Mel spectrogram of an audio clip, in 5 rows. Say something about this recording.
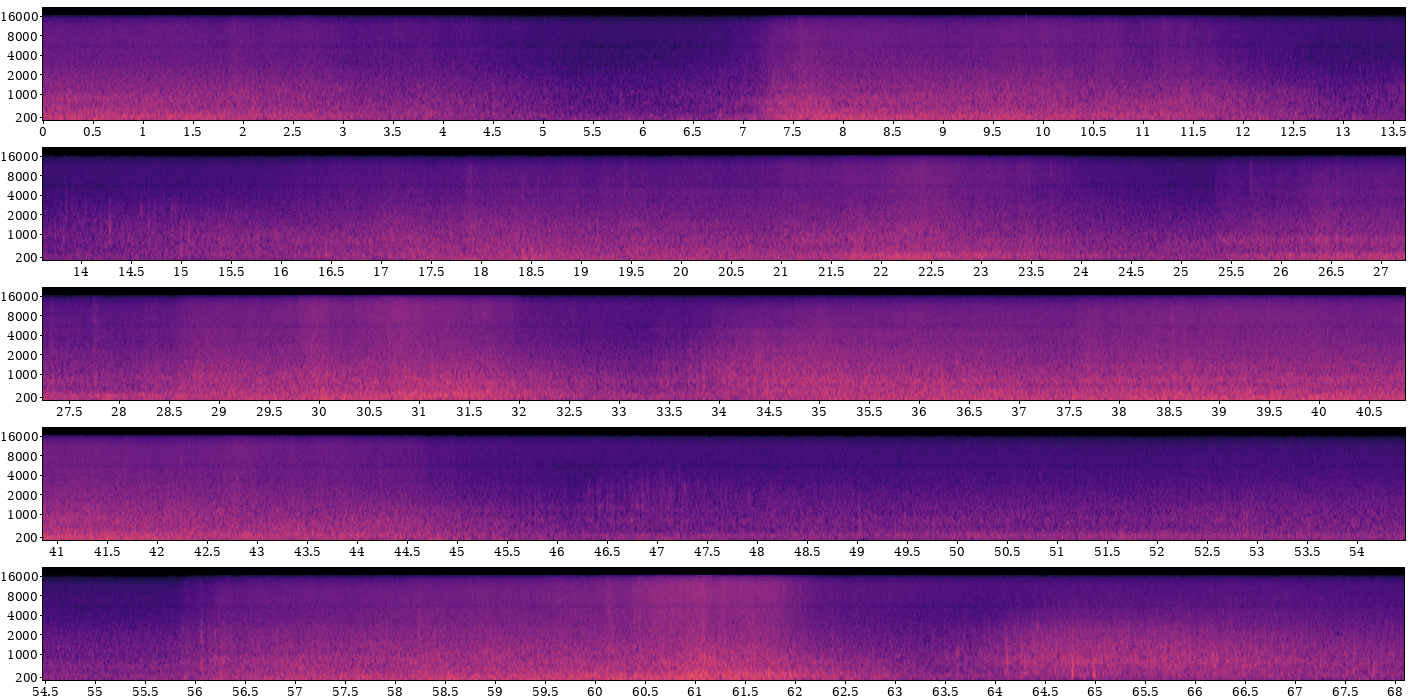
San Simeon Beach at Midnight 2
Taken at the Pacific ocean shore.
